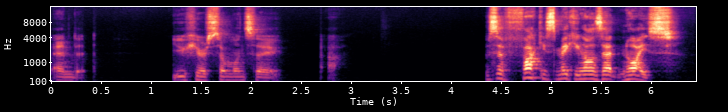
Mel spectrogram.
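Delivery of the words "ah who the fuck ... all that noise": irritated creature voice, angry grumbling to itself. Narrating a tunnel scene, voice someone down the tunnel angrily speaking to itself. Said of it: "angrily speaking to itself".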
